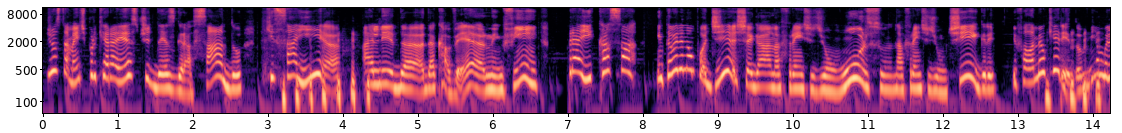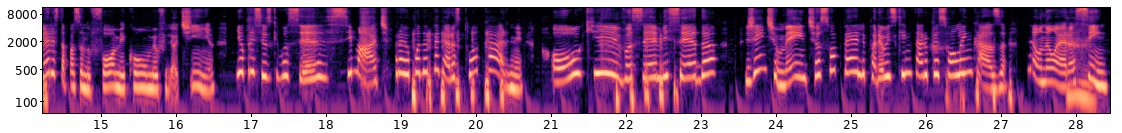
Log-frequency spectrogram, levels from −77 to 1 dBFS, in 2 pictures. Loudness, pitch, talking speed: -11 LUFS, 315 Hz, 165 wpm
